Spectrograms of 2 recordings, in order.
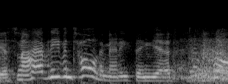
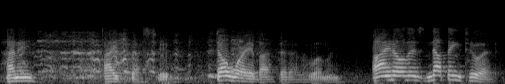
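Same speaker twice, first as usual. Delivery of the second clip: lightly lowered husband voice; imitating husband; 7 semitones lower than usual. Wife imitating her husband reassuring her, lightly lowered voice. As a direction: play the calm husband, a touch deeper. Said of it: "And he'll say".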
